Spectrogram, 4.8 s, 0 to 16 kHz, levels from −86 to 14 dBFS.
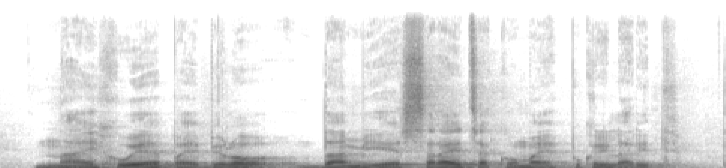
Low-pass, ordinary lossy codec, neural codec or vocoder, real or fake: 14.4 kHz; none; none; real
